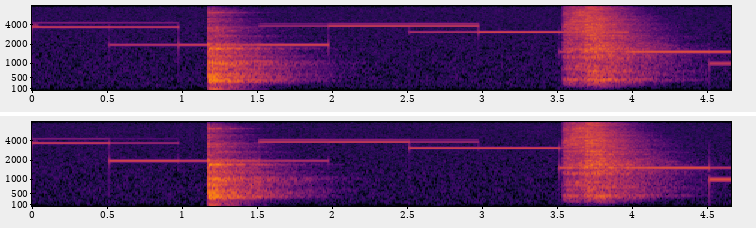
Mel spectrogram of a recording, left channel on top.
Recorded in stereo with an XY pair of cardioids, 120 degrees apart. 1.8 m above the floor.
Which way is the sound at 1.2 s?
15° right.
